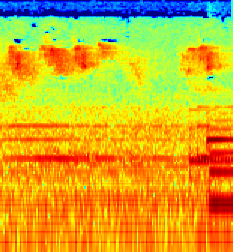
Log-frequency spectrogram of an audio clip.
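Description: House sparrows chirping in short calls, a few early on and more near the end, over faint sustained background music.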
